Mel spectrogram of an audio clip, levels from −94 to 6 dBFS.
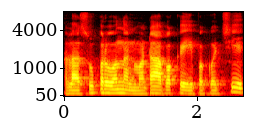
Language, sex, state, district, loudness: Telugu, male, Andhra Pradesh, Annamaya, -20 LUFS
